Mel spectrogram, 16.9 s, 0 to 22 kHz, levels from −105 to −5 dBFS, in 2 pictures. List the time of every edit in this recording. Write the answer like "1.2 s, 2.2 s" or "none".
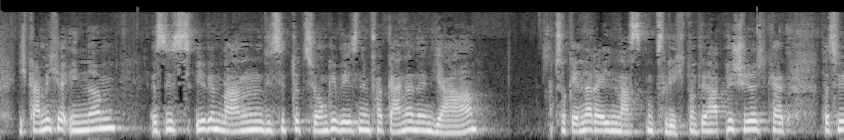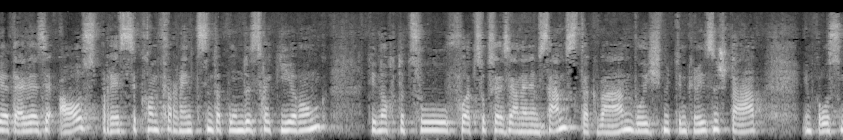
7.3 s, 15.0 s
